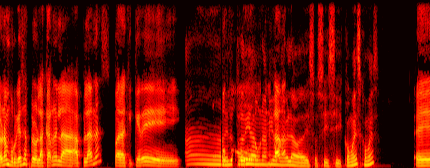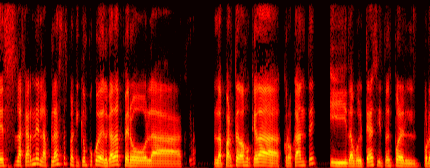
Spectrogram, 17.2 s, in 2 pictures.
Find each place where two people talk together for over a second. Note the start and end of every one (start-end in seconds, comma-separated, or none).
4.2-5.7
